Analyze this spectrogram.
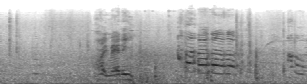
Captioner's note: giggles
